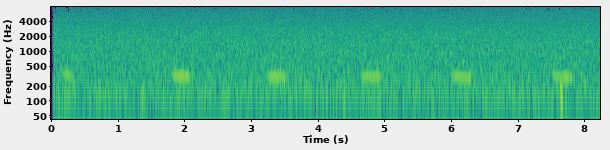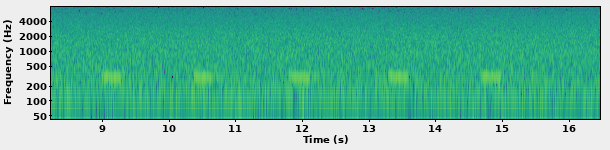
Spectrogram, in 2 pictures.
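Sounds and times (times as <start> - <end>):
Japanese night heron deep soft hoots: 0.0 - 0.4, 1.8 - 2.3, 3.1 - 3.9, 4.6 - 8.2, 8.9 - 11.0, 11.8 - 12.6, 13.2 - 13.9, 14.6 - 15.3
constant hiss: 0.0 - 16.4.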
